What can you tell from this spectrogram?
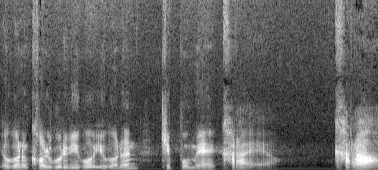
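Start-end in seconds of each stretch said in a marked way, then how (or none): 3.3-3.8 카라 accented on the final syllable 라. Distinguishing 카라 meaning joy from the girl group: stress on second syllable of 카라. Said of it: "액센트가 뒤에 있죠".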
